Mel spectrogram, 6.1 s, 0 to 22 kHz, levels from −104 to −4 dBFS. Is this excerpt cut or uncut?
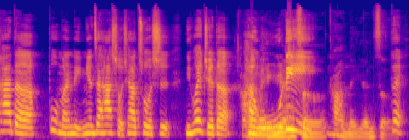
uncut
